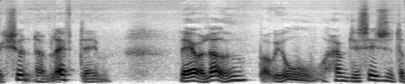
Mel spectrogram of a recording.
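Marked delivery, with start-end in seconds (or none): none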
